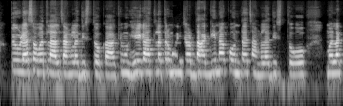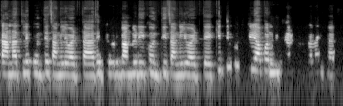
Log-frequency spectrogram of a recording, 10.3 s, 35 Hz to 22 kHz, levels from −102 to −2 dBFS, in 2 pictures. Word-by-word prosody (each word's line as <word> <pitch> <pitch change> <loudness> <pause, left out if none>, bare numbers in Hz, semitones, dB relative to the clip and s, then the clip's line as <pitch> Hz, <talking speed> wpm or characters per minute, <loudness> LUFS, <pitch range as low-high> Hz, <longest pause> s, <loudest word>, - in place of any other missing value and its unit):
पिवळ्यासोबत 285 0 +1
लाल 255 -1 +5
चांगला 255 0 +2
दिसतो 250 0 -6
का? 230 -1 +5
की 270 +4 -13
मग 270 - -4
हे 270 +3 +1
घातलं 280 -1 +2
तर 285 - -1
मग 275 - -3
ह्याच्यावर 275 0 -2
दागिना 265 +3 +2
कोणता 275 -1 -2
चांगला 240 -3 -4
दिसतो, 245 0 -7 0.3
मला 260 0 +3
कानातले 250 +1 +4
कोणते 260 0 -5
चांगले 240 -1 -1
वाटतात, 230 0 +2
ह्याच्यावर 255 0 -6
बांगडी 250 +1 +3
कोणती 255 -1 -5
चांगली 235 0 -1
वाटते, 230 0 -1
किती 310 +4 -4
गोष्टी 335 -6 0
आपण 295 -2 0
विचार 270 0 -2
करतो 260 - -14
नाही 275 -1 -6
का 225 - -6
यात. 225 - -8
255 Hz, 200 wpm, -22 LUFS, 245-275 Hz, 0.3 s, लाल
